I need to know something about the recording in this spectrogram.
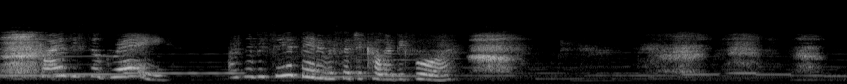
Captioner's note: sighs; sighs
